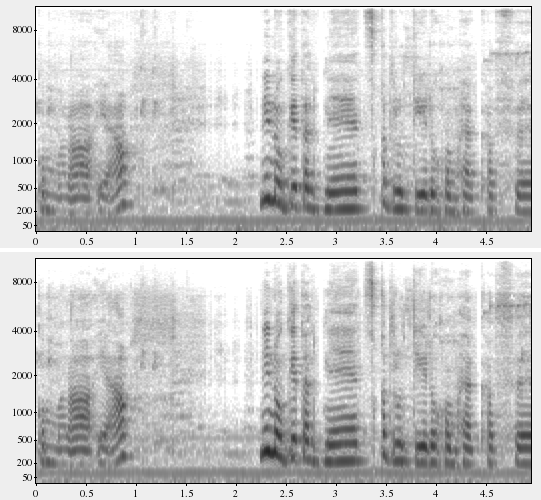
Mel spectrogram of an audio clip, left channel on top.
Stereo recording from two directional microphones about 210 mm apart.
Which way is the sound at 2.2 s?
30° right (ahead or behind).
